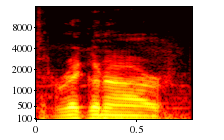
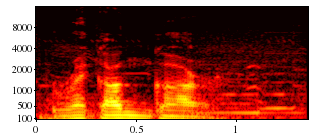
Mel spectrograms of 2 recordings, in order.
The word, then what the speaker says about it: Regongar: Octavia told me, excuse me, you are Rekongar, not Regonar, but Regongar.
